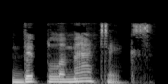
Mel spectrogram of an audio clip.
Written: diplomatics

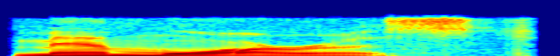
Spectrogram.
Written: memoirist

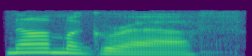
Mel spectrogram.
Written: nomograph

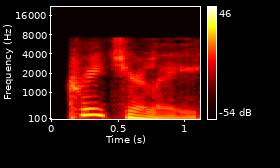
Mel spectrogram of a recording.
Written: creatureliness

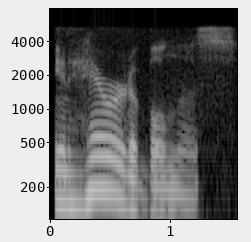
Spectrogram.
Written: inheritableness

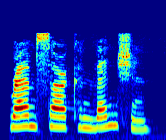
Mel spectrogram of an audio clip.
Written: Ramsar Convention

